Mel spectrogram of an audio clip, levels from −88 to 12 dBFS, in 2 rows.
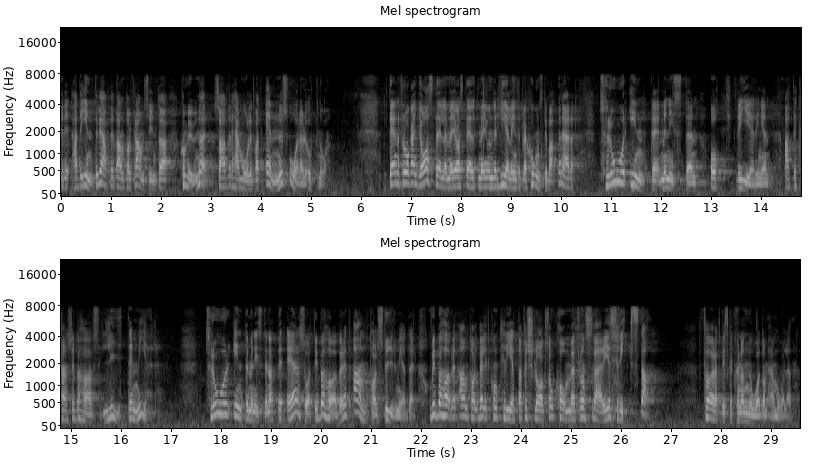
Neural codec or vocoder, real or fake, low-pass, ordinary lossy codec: none; real; none; none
